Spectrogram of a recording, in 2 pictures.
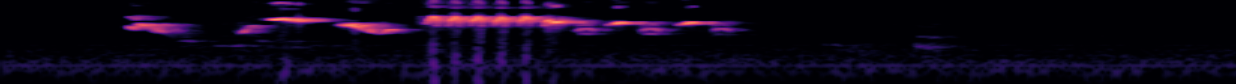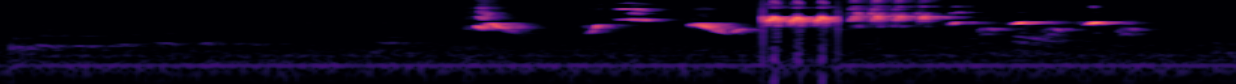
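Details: Blue mockingbird song: two bursts of varied whistled and chattering notes, each roughly two and a half seconds long, separated by a quiet pause of about four seconds; background otherwise still.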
